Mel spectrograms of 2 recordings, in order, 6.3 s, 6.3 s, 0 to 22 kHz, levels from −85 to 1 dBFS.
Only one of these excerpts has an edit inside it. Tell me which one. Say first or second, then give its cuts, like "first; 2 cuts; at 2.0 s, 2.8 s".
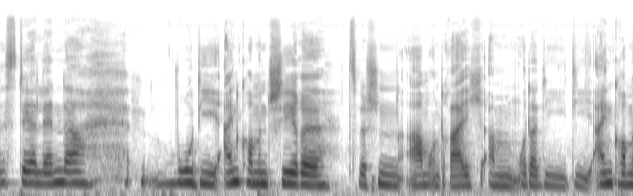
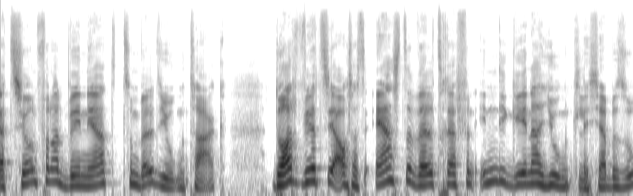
first; 1 cut; at 1.3 s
